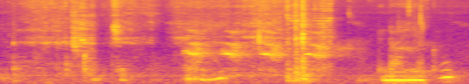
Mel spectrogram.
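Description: A spoon stirs thick, simmering buttermilk curry (majjiga pulusu) in a metal pot. Scrapes and clinks come close in short irregular bursts, with a voice heard faintly at times.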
